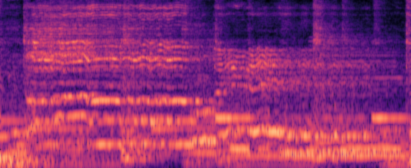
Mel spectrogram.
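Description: A woman singing live into a handheld microphone, holding long notes with vibrato, backed by a band with guitar and steady low bass notes.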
